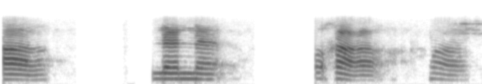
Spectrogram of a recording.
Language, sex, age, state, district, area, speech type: Sindhi, female, 60+, Uttar Pradesh, Lucknow, rural, conversation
